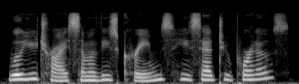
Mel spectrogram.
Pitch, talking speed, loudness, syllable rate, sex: 210 Hz, 220 wpm, -18 LUFS, 4.7 syllables/s, female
